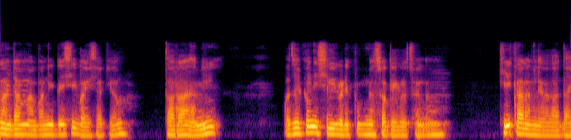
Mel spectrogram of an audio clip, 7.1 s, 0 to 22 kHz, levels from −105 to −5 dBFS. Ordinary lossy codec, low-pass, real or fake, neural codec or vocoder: Opus, 64 kbps; 7.2 kHz; fake; codec, 44.1 kHz, 2.6 kbps, SNAC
